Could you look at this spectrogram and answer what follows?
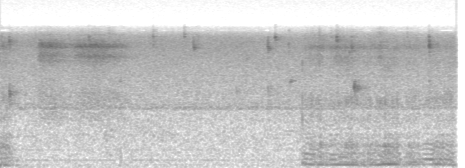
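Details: Sleeping pug: quiet room noise, then low rumbling, snorting snores in the last seconds; snoring.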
